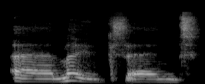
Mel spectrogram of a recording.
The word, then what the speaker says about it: Moog: So things like Moogs or Moog, as it is pronounced, and Oberheims, and there was another one as well, Prophet 5, I think it was.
